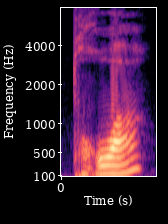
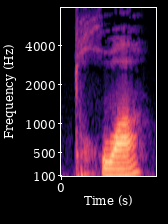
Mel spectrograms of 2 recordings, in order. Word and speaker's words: trois: Trois. Final s not pronounced. Trois.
